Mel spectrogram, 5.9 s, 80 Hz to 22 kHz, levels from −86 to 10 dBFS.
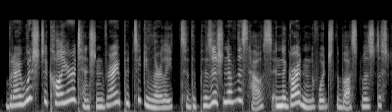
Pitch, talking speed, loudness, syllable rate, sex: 280 Hz, 245 wpm, -17 LUFS, 6.5 syllables/s, female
